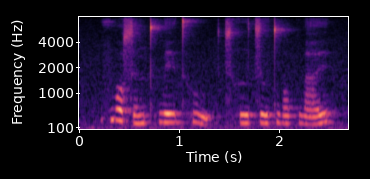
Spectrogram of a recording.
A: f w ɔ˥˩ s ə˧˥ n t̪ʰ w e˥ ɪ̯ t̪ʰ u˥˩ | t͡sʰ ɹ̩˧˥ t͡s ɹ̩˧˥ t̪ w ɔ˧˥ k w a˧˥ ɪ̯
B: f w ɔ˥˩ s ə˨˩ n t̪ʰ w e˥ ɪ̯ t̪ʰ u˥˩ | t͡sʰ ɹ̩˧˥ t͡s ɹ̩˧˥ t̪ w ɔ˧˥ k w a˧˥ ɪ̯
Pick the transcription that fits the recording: A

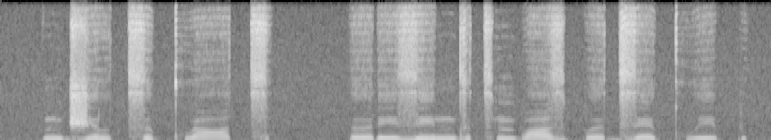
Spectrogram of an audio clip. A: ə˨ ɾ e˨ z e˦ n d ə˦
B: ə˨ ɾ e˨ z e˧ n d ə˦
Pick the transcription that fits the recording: A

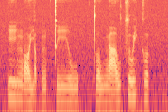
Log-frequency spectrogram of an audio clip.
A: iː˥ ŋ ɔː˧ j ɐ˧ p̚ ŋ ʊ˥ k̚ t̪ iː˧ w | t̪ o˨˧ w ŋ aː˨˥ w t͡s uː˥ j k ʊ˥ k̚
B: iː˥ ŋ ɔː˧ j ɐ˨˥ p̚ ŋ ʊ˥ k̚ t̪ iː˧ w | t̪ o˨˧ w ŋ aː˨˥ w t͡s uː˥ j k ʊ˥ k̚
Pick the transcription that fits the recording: A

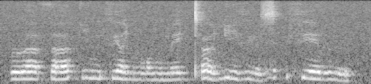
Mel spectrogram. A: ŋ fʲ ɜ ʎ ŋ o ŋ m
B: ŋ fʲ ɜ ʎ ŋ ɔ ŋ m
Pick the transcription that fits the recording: B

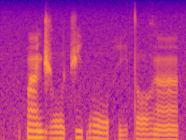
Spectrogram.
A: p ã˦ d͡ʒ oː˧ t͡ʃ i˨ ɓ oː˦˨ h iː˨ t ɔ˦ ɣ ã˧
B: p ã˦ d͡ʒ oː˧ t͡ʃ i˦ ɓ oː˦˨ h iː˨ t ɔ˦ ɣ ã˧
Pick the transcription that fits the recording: B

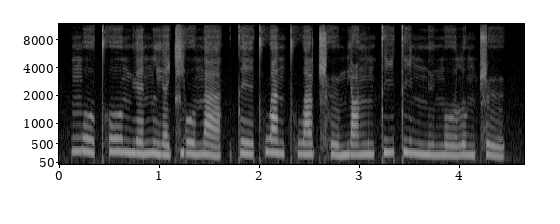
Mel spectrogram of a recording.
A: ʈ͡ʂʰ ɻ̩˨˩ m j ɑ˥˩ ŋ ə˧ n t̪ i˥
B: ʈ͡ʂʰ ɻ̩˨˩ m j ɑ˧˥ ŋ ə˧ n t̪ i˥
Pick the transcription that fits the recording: B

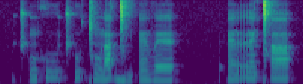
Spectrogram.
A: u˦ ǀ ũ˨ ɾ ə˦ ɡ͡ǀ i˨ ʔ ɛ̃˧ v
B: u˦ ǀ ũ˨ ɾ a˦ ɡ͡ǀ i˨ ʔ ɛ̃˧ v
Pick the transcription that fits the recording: B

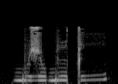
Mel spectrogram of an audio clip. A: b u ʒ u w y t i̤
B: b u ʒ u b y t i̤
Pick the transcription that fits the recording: B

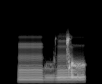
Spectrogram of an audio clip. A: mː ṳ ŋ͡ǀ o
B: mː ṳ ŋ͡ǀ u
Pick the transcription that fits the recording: B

